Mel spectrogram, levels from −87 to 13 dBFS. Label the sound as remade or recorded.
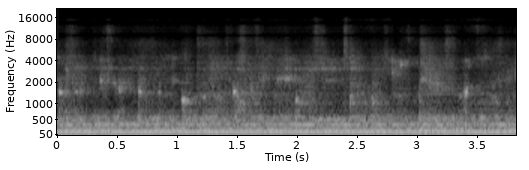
remade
